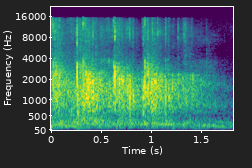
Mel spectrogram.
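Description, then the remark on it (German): A crowd breaks into steady applause for Jesus, a dense wash of many hands clapping at once that holds for a moment and then gradually fades. “Wir könnten einmal diesem Jesus einen Applaus geben und sagen, danke, du kommst als Treuer der zu mir treu war.”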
